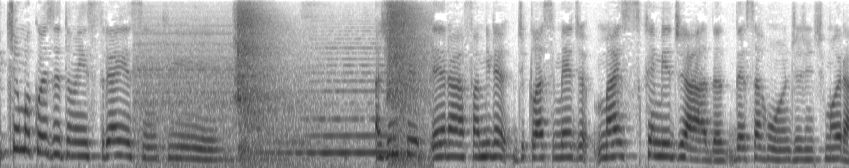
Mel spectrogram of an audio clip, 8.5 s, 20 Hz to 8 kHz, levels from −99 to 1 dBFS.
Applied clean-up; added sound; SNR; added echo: none; Mechanisms; 4 dB; none.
